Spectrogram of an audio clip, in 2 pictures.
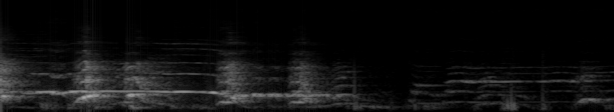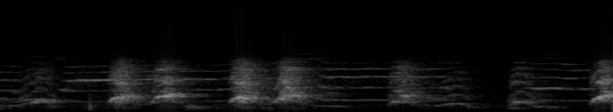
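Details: Weimaraner dog singing along to a song, drawn-out tonal howls with rich harmonics, breaking into wavering yelping bursts and short gaps, pitch sliding up and down through the phrase.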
